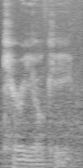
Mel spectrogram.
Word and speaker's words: karaoke: Think of that word karaoke. Three syllables. That look at the spelling. K-A-R-A-O-K-E. Now we're talking four syllables. Karaoke. Notice how he's pronounced that. Karaoke. K-A-R-A-O-K-E.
